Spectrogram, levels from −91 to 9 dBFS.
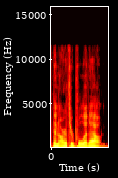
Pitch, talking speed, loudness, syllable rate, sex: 125 Hz, 260 wpm, -14 LUFS, 6.9 syllables/s, male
